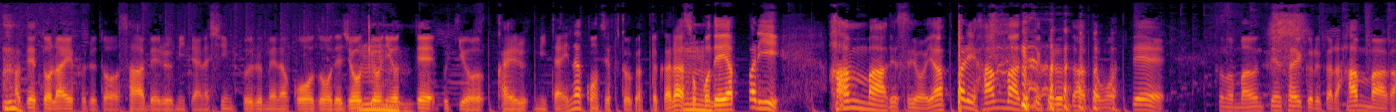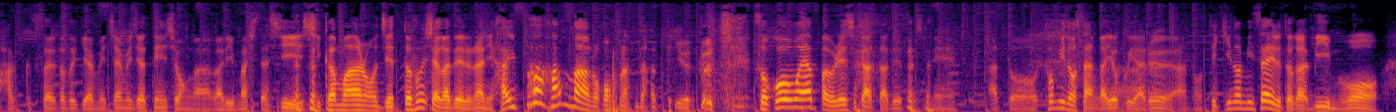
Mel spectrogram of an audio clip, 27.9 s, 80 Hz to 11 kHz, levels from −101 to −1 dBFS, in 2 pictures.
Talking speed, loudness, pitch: 430 characters per minute, -28 LUFS, 110 Hz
